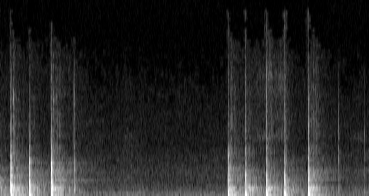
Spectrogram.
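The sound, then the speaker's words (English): Knocking on a door as a demonstration of how to knock: a quick burst of four raps, a short silence, then a second volley of five or six sharp knocks. Fairly loud, with no voices. “No, we don't knock like that. How do we knock?”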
